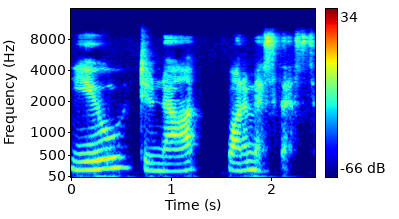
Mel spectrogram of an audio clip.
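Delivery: quiet, leaning-in delivery. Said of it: "being quiet and leaning into the camera and says".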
